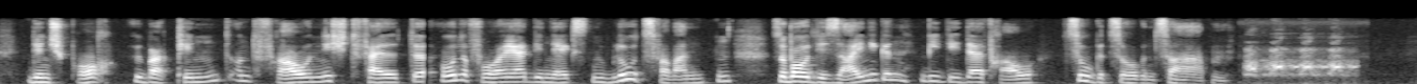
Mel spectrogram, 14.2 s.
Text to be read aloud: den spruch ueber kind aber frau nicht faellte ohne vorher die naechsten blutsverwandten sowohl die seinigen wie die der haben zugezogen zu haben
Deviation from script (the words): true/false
true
